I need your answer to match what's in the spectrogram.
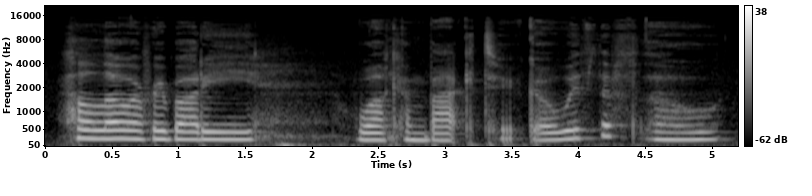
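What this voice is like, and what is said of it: Slightly out of breath. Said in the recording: “I'm a bit out of breath.”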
